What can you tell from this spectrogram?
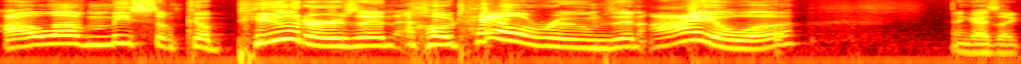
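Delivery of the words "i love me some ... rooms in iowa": put-on, very slow, drawn-out southern country bumpkin accent. Retell how a man started talking to the guy with the room key, in a country bumpkin southern accent. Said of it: "talking to him like in a southern accent, like a country bumpkin voice".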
